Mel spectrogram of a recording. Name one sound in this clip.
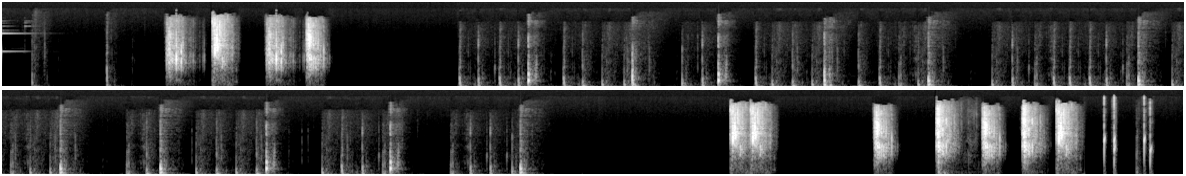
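Blocks of dirt are set down with soft thuds.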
